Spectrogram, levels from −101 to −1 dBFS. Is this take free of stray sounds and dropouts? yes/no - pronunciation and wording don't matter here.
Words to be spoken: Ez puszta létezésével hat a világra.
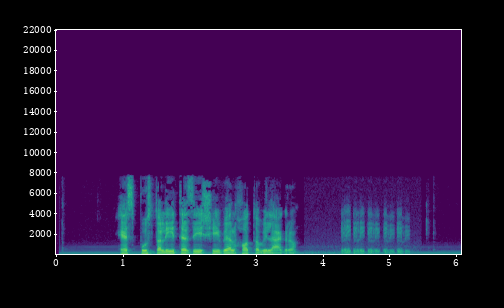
no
